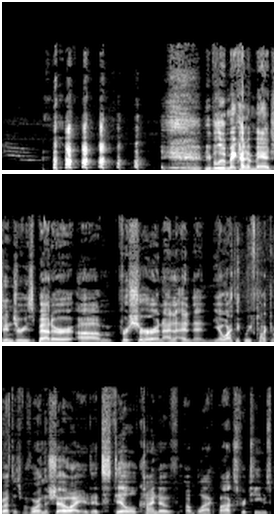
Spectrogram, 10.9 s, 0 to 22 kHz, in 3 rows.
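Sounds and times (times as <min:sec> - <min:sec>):
cat going crazy meowing: 0:00.0 - 0:00.6
laughter: 0:00.6 - 0:02.6
speech: 0:02.1 - 0:10.8.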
